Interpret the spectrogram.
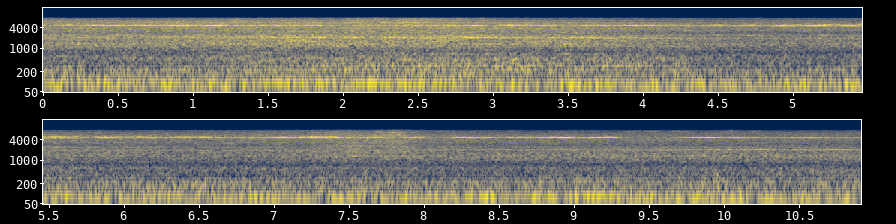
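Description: Electric multiple-unit commuter trains running past on the track, a steady low rumble of wheels on rail with a thin high-pitched wheel squeal that comes and goes.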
